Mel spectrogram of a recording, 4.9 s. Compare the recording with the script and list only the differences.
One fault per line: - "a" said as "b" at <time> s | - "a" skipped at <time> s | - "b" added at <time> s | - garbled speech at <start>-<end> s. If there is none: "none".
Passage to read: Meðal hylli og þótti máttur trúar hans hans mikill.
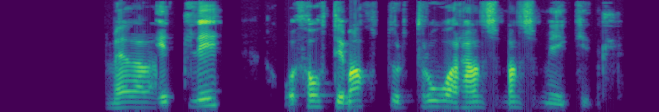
none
